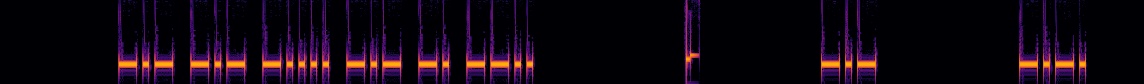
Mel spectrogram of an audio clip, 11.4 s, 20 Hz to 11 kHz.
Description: Morse code, heard as a keyed tone, about 21 wpm, spaced as for 14 wpm, 700 Hz. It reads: KK6KNZ KC
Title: USA Call Signs - 6 Characters - 8x Character Spacing - 20wpm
